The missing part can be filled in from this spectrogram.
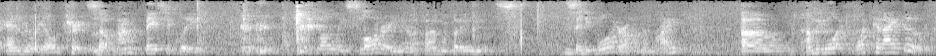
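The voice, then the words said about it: Kentucky accent. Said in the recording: “There's an accent for you, finally. ... Kentucky accent.”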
